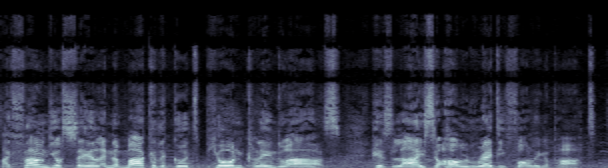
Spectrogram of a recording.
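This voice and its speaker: A man's voice: high voice, normal speed, fairly bright tone, a little hiss or hum. A man playing a proud, determined Viking trader and warrior in a video game, with a rousing, declamatory delivery. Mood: resolute. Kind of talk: dramatic video game acting.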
